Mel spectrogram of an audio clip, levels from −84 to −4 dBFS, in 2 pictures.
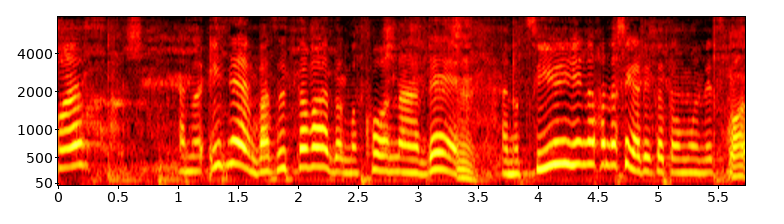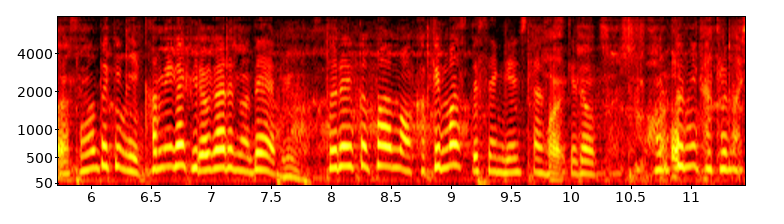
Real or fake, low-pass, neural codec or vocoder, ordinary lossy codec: fake; none; codec, 16 kHz, 4 kbps, FunCodec, trained on LibriTTS, 50 frames a second; none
